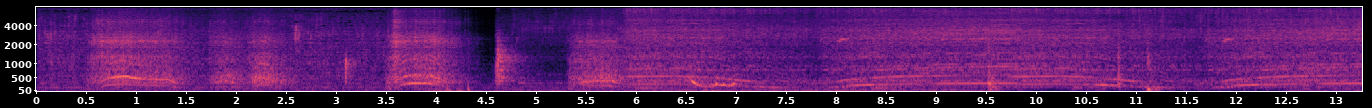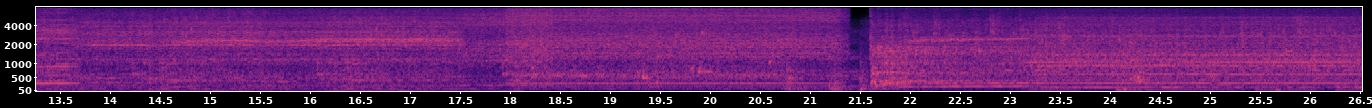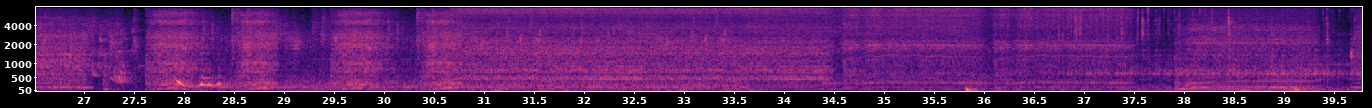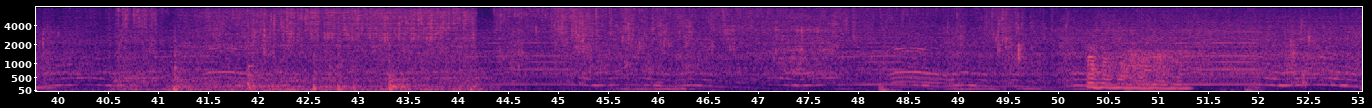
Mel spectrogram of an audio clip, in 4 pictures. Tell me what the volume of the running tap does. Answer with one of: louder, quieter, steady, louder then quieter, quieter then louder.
louder.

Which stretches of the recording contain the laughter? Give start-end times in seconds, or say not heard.
6.5-7.1, 27.9-28.4, 50.2-51.4.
